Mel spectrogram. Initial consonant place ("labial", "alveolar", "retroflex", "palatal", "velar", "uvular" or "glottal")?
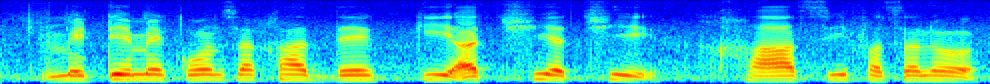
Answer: labial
